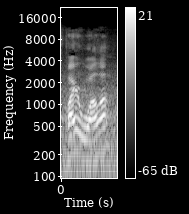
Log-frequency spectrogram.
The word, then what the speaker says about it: Firewalla: Firewalla? Did I pronounce that right? Okay, that's perfect. Yeah. So there's Firewalla.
